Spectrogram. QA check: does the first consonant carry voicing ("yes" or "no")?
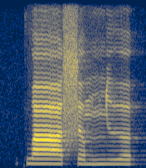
no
